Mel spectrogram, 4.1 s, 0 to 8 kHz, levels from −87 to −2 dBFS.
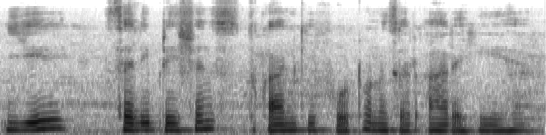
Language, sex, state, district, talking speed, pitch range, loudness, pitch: Hindi, male, Gujarat, Valsad, 130 wpm, 120-140 Hz, -19 LUFS, 130 Hz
